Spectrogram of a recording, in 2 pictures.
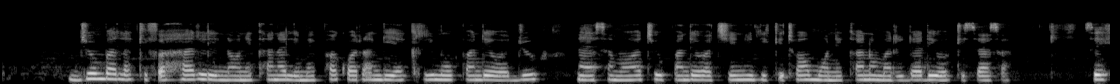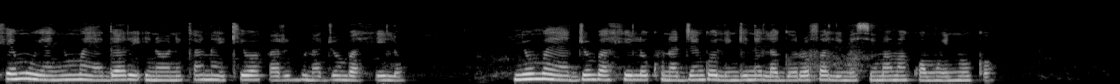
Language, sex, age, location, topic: Swahili, female, 18-24, Nairobi, finance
